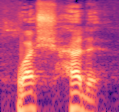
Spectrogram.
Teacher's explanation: دال ساکن پر قلقلہ ہوگا، شین پر قلقلہ نہیں ہونا چاہیے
